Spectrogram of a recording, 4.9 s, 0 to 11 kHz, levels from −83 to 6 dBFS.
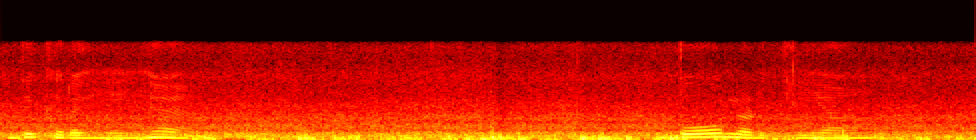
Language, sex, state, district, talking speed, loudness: Hindi, female, Punjab, Kapurthala, 60 wpm, -16 LUFS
